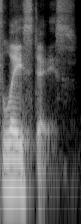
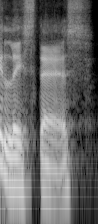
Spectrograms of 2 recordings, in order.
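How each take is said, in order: First: "lestes" wrongly stressed up front, LAY-stays; rejected pronunciation. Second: "lestes" as lay-STESS, slow and deliberate; older pronunciation. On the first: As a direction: punch the first syllable of "lestes", LAY-stace. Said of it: "what I won't say is". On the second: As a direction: stress the last syllable of "lestes", open e. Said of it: "it's not that I can't say". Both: Shown as a demonstration.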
